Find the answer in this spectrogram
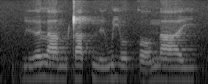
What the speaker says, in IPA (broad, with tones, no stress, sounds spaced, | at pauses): ɓ ɨ˧˥ ə̯ l a˧ m ʈ a˦˥ t̚ n ɨ˧˥ w j o˧ k ɔ˨˩˦ n aː˧ j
